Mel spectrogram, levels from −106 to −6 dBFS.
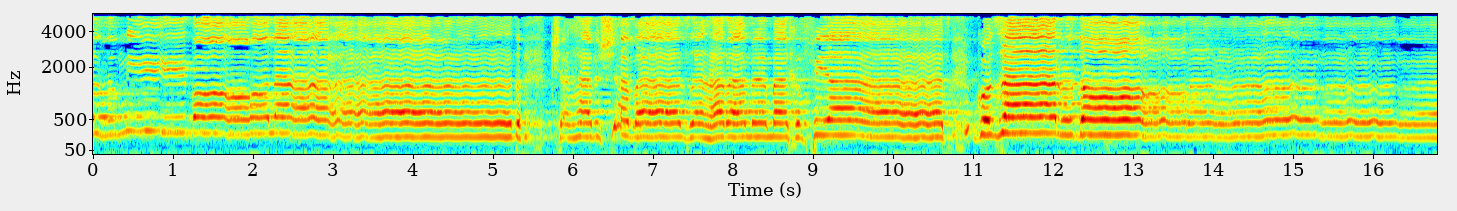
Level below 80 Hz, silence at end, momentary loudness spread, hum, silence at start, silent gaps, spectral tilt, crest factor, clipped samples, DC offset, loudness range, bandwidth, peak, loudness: -62 dBFS; 0 s; 14 LU; none; 0 s; none; -3.5 dB/octave; 20 dB; under 0.1%; under 0.1%; 6 LU; 5.4 kHz; -2 dBFS; -21 LUFS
